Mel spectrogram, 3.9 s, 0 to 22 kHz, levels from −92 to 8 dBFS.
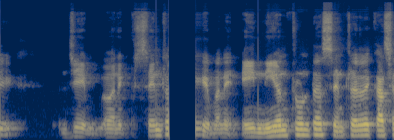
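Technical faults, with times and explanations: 1.56 s and 2.58 s, microphone volume stepped up: the level jumps in one step, by about 6 dB and then about 4 dB, with the sound and its background rising together. The call software judged the microphone too quiet and raised the device's input volume abruptly.
1.68–1.96 s, playback stall: the sound cuts out mid-flow into silence for about 274 ms, then resumes. The player likely ran short of data or had its output thread blocked, and nothing reached the output until it recovered.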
